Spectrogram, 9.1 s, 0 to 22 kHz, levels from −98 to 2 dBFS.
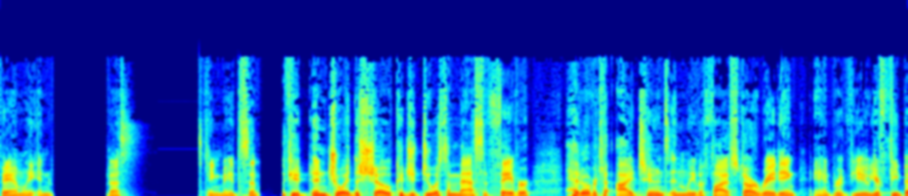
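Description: At 0.52 s the player most likely ran short of data, or its playback thread was blocked, and this playback stall cuts the speech off in mid-flow. The output goes silent for about 0.54 s, until 1.07 s, when the player recovers and the sound resumes. The break is a clean stop with nothing in it, so the speech simply drops out and then carries on after a noticeable pause.

From 1.21 s to 2.01 s a call audio freeze follows. Packets were likely held up in transit, so the jitter buffer emptied and the receiver had nothing new to play. It stretches the last sound into a buzz or hiss that fades out, and about 0.58 s of silence follows. When the packets arrive the speech picks up exactly where it stopped. None of it is lost, but the delay grows by 770 ms.

At 2.58 s a long network dropout begins. Audio likely stopped arriving, and part of it was never played. Once again the receiver extends the last sound as a fading buzz or hiss, and silence follows, running to 2.94 s. 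When the speech returns it comes back further on, with about 240 ms of the original missing. It therefore jumps ahead slightly instead of resuming where it broke off.

From 7.91 s to the end, the jitter buffer held more audio than its target, so the receiver trimmed it with a jitter buffer speed-up. It repeatedly cut out short pieces of one or a few pitch periods, roughly 0.3 s in total. The speech runs at 120% speed while the pitch stays the same, so the closing stretch sounds noticeably hurried.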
